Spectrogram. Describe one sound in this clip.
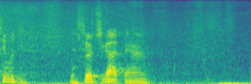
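A man speaks briefly and loudly up close.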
